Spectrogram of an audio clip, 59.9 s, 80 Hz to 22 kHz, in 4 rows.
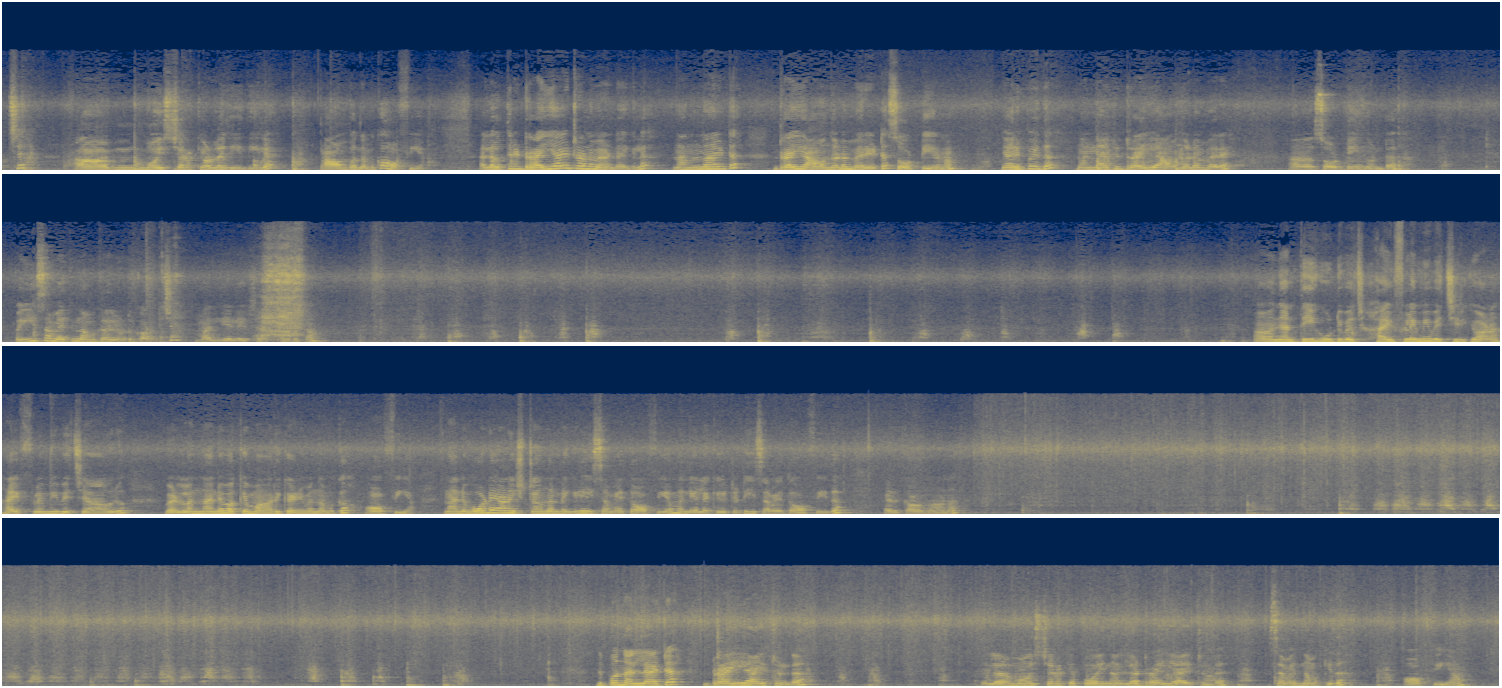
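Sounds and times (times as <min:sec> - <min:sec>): spatula scraping frying pan: 0:00.0 - 0:04.8, 0:09.0 - 0:21.3, 0:22.0 - 0:27.6, 0:38.4 - 0:59.9
faint sizzle: 0:00.0 - 0:59.9.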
